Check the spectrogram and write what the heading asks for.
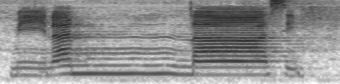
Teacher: Kita baca dengan berdengung dan kita tahan 2 harokat. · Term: gunnah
